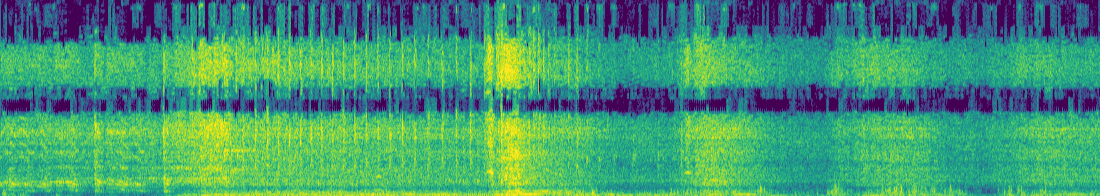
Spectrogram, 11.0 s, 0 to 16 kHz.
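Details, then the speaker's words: Chevy C10 swapped with a 4.8 LS from an '03 truck, first start after the swap: short crank, catches first try, settles into a deep, steady idle with a couple of blips; sounds pretty good, normal start and idle. "Got this thing running. Sounds pretty good. Didn't really have a whole lot of issue getting it started, so I'm gonna splice in a video of when I started it, and then I'm gonna cut back in."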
